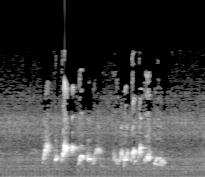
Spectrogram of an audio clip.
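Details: Red-whiskered bulbul, a large bird of the Huế type, singing one short, rich, warbled phrase of quick bright notes lasting about a second and a half over a low steady hum.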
